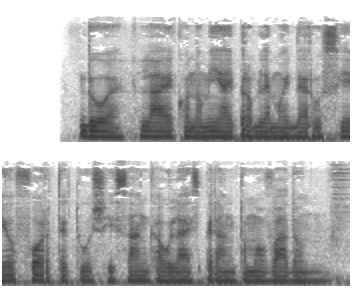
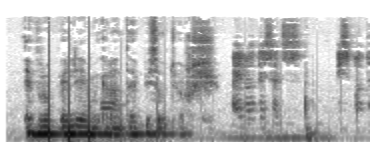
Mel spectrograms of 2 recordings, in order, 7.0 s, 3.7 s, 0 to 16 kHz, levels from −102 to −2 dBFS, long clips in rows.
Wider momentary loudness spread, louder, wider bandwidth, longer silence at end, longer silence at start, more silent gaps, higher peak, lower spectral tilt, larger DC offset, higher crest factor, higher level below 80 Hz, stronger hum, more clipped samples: second, 4 LU vs 18 LU; second, -29 LUFS vs -19 LUFS; about the same, 11.5 kHz vs 11 kHz; about the same, 0 s vs 0.1 s; first, 0.75 s vs 0.25 s; neither; second, -10 dBFS vs -6 dBFS; second, -4.5 dB/octave vs -6.5 dB/octave; neither; about the same, 20 dB vs 16 dB; about the same, -40 dBFS vs -42 dBFS; neither; neither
